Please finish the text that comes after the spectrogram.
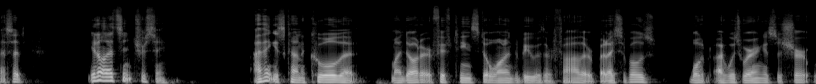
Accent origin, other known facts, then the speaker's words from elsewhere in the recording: Chicago, Illinois, United States; I'm from Chicago. You want to buy me?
